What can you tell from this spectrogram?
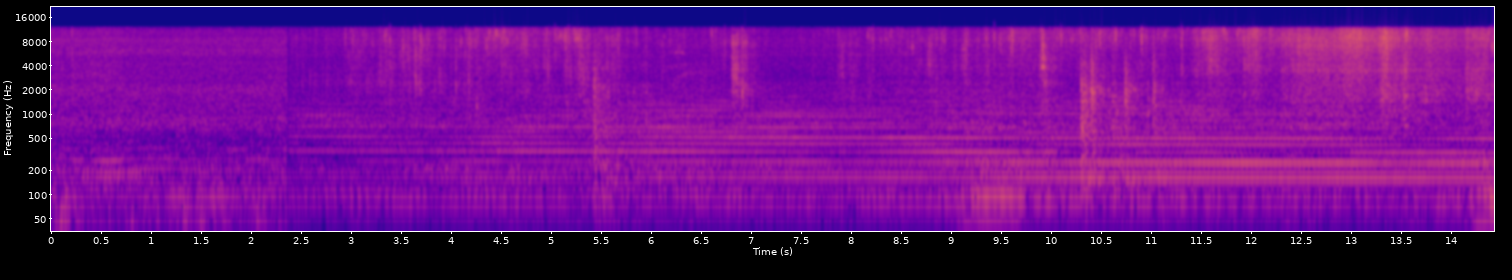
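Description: Toyota Land Cruiser 80-series 4WD engine idling steadily at one even pitch while it reverses a loaded trailer, growing slowly louder as it comes closer. A few short knocks sound about five, seven and ten seconds in.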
